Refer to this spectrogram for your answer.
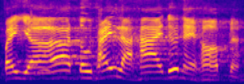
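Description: Brief: man as a wordplay-loving male fortune teller, high, bright voice, on an echoey stage. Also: lively intonation, fast talker, slight background noise, full character voice. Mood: persuasive. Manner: persuasive, wordplay-heavy, stammering when flustered. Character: fast-talking male fortune teller matchmaker. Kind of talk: stage comedy sketch.

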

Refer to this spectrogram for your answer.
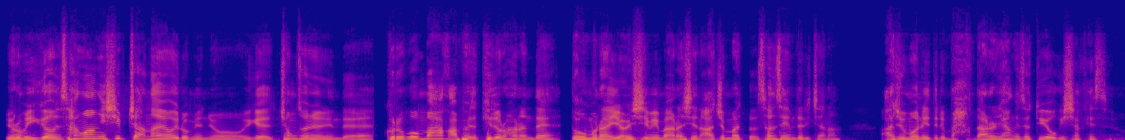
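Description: A middle-aged male pastor preaching at a youth camp, telling a humorous story with lively, acted-out voices. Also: on the high side, fast talker, no echo, clean studio sound. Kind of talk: sermon.

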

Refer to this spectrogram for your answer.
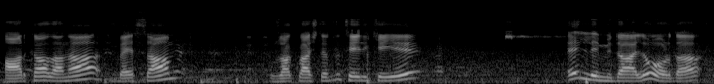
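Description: Very high-pitched male football commentator. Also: lively intonation, measured pace, fairly bright tone, a little hiss or hum. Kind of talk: match commentary.

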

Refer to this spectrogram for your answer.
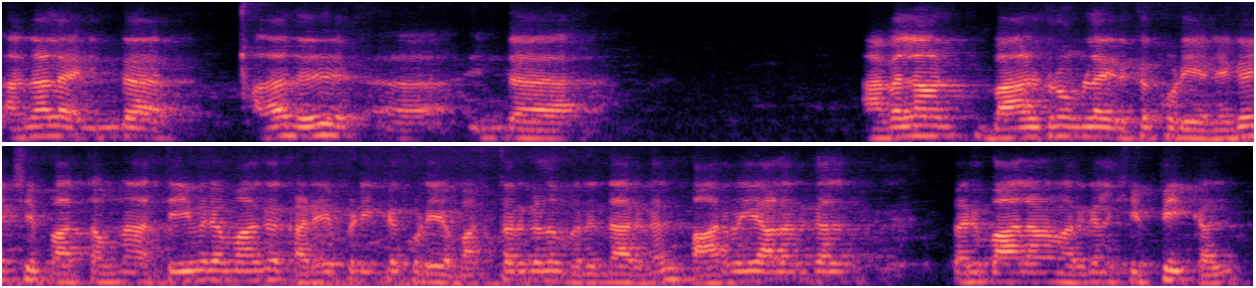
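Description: Man with a tamil nadu accent giving a temple talk, bright forceful voice, kinda high, echoey hall. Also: slight background noise. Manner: conversational retelling with fillers and repeated phrases. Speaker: lecturer. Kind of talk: devotional storytelling lecture.

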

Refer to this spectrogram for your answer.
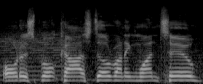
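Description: A man doing excited play-by-play motorsport commentary, calling the action briskly. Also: slight background noise. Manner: brisk, excited calls that rise in pitch at key moments. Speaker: lead race commentator.

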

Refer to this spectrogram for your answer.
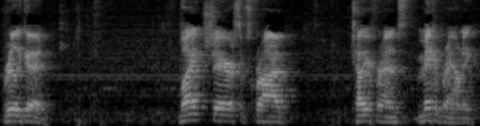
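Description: A middle-aged man hosts a home cooking show from a large home kitchen, talking upbeat and chatty straight to camera while demonstrating a recipe. His mid-range voice moves slowly, with slight hiss or hum, in an echoey room over soft background music.

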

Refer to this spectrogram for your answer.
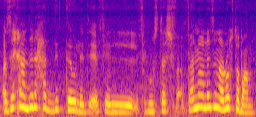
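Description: A woman with an Egyptian Arabic accent voicing a timid young woman who stammers in a high, fearful voice. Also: animated, very fast, dull audio, a little hiss or hum, natural voice. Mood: polite. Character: timid young woman, frightened then shy.

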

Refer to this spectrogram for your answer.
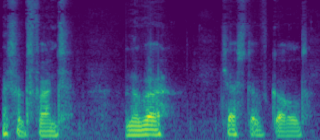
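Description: A man's voice: low voice, little pitch movement, unhurried, vocal fry, a little mellow, breathy edge. A man chatting casually and bluntly during a co-op game, with plenty of swearing. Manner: blunt, sweary, matter-of-fact. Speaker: co-op gamer. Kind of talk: casual gaming chat.

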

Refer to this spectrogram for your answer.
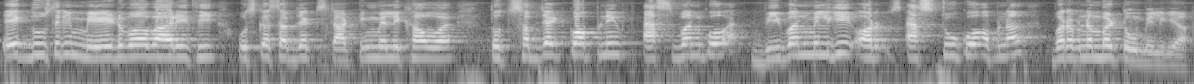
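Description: A man teaching an exam-prep grammar lecture, explaining step by step, repeating his points and reading the example sentences slowly. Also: sits high, fairly bright tone. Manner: emphatic, repeats points and keeps checking in. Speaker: English teacher.

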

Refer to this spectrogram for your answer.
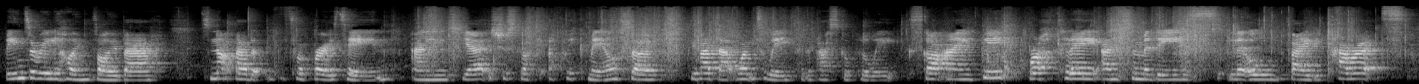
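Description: A woman's voice: fairly high pitch, fairly even intonation, measured pace. A young woman chatting casually to camera in her home kitchen, showing her groceries one by one. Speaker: lifestyle vlogger. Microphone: camera on a counter in front of her. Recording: echoey kitchen with noise.

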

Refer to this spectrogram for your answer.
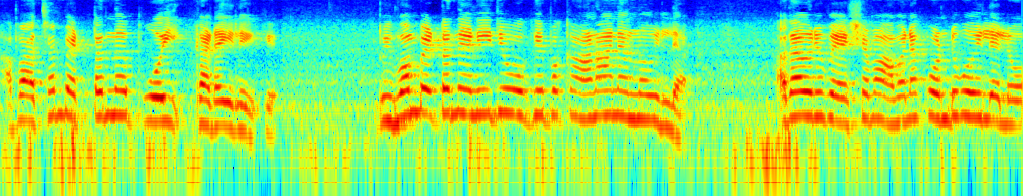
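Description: A woman's voice: sits high, a bit bright, slight background noise. A woman, filming at home on a phone and talking to her pet dog in fond, sing-song baby talk. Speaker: pet vlogger. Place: home indoors.

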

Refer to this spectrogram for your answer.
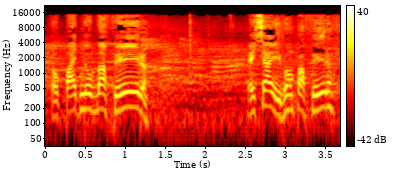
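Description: Male market vlogger, Northeastern Brazilian accent, high voice, repetitive exclamatory patter, busy crowd behind him. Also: a little fast. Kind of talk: casual walk-around market commentary. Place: busy covered open-air street market. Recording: outdoor crowd noise behind.

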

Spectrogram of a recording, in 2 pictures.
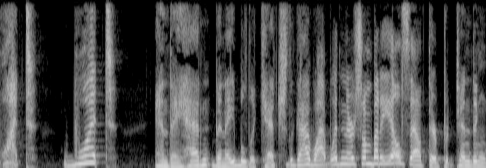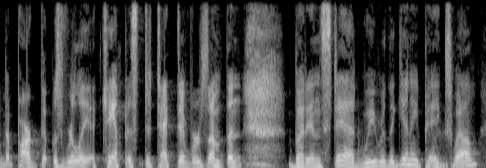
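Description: An older woman hosting a ministry podcast, telling a personal story in an animated, conversational way. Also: mid-range voice, moderate pace, vocal fry, husky, no room sound, studio quality.

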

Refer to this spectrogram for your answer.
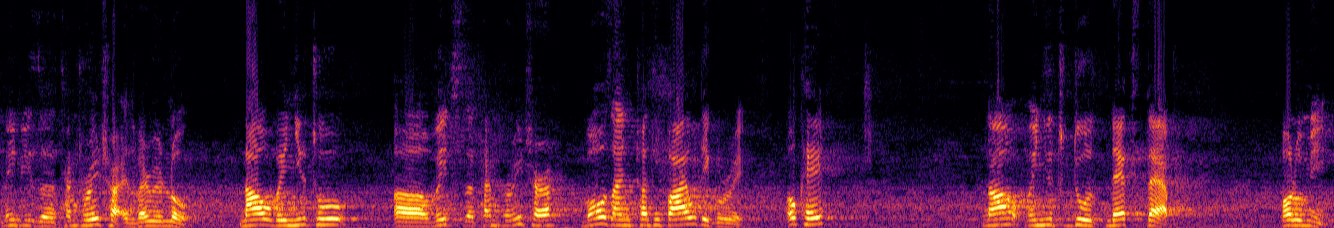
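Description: A man in his thirties with a Chinese accent demonstrating a machine in a workshop, speaking haltingly with many fillers. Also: high-pitched, a bit bright. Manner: halting, many uh fillers, non-native phrasing. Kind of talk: casual product demonstration. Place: large factory workshop indoors. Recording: echoey factory hall, workshop noise.

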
